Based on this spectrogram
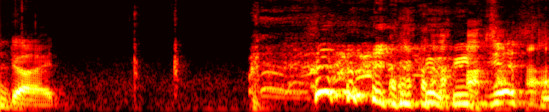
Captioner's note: tapping noise; all laughing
